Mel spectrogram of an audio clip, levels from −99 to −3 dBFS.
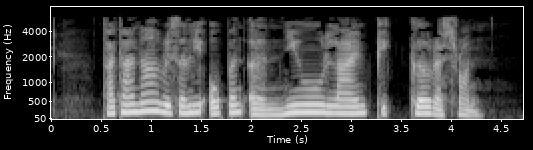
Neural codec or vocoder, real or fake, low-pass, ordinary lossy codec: none; real; 7.2 kHz; MP3, 24 kbps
